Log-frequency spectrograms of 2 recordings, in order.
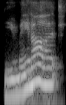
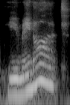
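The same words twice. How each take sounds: First: "You may not" slowed, each word weighted; slow firm repeat. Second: Calm, firm "You may not"; "You may not" said evenly, not evenly stressed; firm phrase. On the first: Mom repeating the daycare line to viewers, slow and emphatic. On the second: Daycare provider quoted redirecting kids, calm and firm. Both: Retold or imitated. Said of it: "that was her line".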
